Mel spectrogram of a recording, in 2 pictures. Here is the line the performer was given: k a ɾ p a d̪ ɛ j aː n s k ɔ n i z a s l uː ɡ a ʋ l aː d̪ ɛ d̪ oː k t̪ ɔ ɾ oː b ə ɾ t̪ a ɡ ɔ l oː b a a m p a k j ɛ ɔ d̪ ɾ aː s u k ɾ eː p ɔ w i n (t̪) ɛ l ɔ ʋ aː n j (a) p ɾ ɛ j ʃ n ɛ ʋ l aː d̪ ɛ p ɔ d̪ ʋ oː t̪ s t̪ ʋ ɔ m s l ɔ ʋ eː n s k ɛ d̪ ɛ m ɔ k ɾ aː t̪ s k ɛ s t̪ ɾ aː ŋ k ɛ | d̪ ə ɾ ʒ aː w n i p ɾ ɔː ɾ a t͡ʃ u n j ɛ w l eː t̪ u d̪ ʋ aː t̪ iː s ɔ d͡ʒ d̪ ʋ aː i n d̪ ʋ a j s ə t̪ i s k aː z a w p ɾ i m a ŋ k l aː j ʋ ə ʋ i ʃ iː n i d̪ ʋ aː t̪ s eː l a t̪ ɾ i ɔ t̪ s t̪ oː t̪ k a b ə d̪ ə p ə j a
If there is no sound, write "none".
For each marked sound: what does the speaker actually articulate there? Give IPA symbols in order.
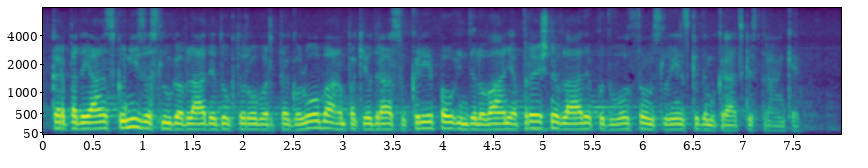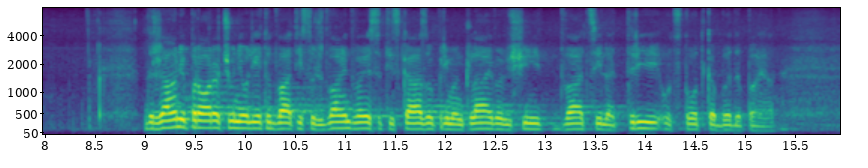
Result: d̪, a

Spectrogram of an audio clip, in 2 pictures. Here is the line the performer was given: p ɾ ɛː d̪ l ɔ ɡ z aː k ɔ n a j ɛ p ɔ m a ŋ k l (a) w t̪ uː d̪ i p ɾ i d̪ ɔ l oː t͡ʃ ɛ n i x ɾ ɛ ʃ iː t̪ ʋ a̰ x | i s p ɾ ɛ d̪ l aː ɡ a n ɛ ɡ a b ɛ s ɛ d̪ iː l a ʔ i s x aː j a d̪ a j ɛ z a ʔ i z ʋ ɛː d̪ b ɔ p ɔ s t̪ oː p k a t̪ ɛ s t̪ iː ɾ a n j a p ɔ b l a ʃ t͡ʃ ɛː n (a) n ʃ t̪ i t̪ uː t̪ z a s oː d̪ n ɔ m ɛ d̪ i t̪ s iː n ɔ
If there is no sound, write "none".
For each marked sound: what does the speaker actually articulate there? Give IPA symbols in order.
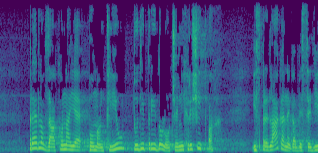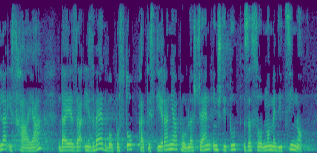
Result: i, i

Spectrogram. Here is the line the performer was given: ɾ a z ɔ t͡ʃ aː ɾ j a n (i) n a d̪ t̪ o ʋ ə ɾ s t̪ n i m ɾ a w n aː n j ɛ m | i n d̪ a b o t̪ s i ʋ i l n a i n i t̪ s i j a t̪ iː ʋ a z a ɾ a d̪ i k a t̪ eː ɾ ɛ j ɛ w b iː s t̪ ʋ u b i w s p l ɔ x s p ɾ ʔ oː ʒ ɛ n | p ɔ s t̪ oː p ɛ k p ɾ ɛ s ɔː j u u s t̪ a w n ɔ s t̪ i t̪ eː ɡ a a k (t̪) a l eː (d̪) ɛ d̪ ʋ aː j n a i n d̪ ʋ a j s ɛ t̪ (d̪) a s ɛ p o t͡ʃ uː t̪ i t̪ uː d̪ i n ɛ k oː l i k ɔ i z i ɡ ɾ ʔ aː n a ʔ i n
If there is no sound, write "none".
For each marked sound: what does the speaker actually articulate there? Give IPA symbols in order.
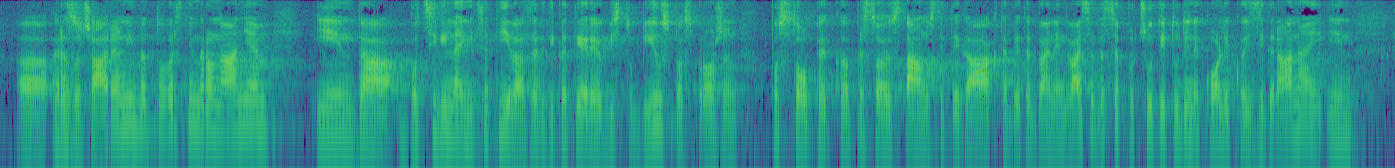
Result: i, t̪, t̪, d̪

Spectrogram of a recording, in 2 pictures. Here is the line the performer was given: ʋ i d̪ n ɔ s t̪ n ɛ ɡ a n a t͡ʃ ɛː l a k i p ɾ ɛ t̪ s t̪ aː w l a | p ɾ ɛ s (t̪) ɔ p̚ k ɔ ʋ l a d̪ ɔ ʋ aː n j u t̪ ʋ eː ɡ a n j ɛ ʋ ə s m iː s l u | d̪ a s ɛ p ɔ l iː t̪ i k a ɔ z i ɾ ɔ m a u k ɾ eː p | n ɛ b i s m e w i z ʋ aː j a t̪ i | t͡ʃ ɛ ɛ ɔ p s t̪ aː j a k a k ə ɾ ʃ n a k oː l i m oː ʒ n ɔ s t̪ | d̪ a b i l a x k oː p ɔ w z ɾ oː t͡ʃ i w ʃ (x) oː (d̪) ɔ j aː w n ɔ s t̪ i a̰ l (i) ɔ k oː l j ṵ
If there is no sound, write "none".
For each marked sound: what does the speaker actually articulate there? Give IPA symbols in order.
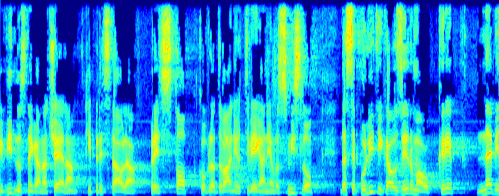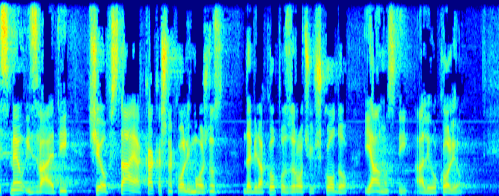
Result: t̪, k, d̪, i

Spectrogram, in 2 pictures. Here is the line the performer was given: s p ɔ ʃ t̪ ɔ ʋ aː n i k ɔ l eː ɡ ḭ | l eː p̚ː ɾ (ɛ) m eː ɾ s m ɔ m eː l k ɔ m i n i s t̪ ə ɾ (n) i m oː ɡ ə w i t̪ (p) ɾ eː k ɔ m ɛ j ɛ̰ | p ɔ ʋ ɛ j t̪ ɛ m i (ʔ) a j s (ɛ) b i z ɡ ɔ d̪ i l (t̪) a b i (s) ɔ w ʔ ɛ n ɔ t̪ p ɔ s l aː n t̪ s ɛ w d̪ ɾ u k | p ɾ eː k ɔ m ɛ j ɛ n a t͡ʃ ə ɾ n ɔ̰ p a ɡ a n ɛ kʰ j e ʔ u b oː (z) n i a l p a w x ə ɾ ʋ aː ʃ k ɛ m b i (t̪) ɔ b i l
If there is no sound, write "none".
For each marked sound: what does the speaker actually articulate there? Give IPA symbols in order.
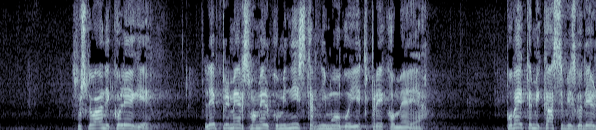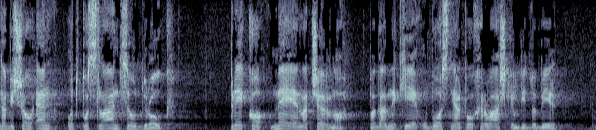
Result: i, n, p, k, ɛ, d̪, ʃ, s, d̪

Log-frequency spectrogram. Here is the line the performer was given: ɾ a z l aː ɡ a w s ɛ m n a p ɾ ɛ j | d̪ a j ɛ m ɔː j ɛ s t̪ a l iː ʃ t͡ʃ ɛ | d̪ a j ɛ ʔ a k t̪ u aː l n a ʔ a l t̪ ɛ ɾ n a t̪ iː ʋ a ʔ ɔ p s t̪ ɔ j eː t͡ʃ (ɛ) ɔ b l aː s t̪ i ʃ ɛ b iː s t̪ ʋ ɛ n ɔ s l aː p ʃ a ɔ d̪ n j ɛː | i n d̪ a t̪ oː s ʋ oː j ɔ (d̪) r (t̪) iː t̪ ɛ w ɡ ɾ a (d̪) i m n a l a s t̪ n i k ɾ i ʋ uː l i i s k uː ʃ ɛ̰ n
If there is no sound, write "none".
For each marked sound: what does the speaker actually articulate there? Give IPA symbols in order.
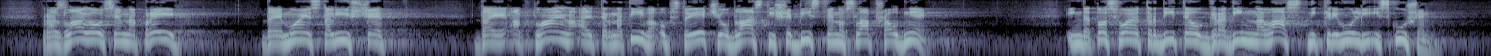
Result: i, t̪, d̪, d̪

